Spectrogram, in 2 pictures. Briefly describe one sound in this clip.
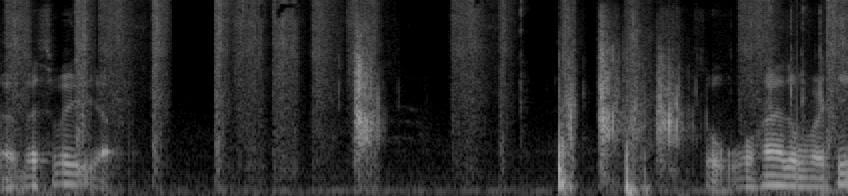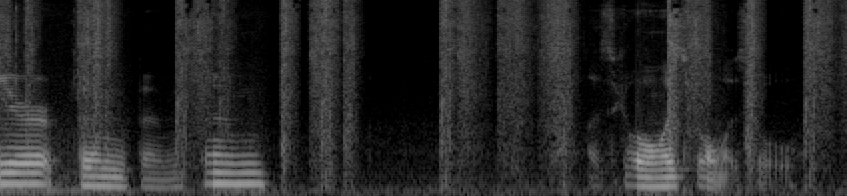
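Footsteps tread on soft grass.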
